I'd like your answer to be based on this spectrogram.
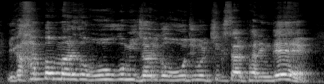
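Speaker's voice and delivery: ordinary delivery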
